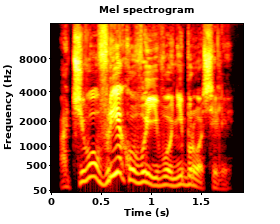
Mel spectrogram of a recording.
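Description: A man's voice: mid-range voice, wildly swooping pitch, fast, husky, no echo, studio quality. A man voicing a pale male investigator who questions reproachfully. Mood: indignant.

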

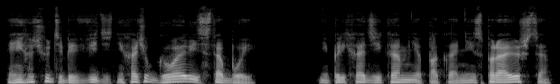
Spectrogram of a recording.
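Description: A man voicing a proud, fiery old grandee obsessed with his family lineage, who shouts and trembles with rage. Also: deep voice, steady tone, unhurried, dry recording, clean studio sound. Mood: furious. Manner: shouting, furious, trembling declamation.

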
